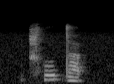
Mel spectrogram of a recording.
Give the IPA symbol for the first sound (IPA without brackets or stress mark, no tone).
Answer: t͡ɕʰ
